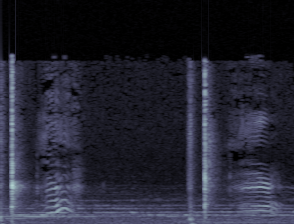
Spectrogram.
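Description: Sharp whip-like lashes from a birch rod whipping a twelve-year-old girl as punishment: one crack near the start, then two quick strikes close together, all heard over a steady, ringing tonal drone with no speech.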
